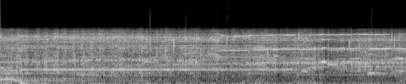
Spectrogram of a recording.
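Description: Marching band and front ensemble playing a long held chord of several steady tones, the notes shifting a little near the end.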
